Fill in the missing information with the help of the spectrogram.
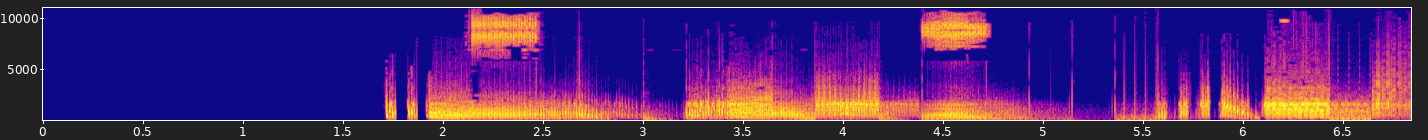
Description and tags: dirty dub 140
Mid run great for layering with other mids
dubstep, electronica, mids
